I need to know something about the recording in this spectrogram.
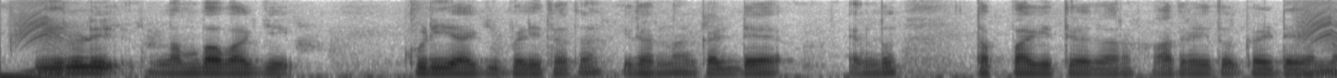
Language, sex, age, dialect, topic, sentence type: Kannada, female, 18-24, Central, agriculture, statement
